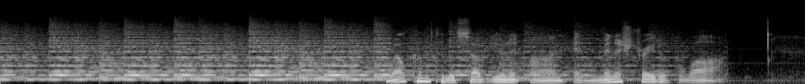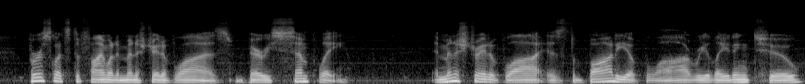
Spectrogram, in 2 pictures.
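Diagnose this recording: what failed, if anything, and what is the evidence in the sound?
Gain pumping runs through the whole recording, at the call-processing stage. The swing is around 5 dB. Loud and soft passages sit closer together than they should, and the sound feels squashed. The likely cause is input gain set far too high, with a fast limiter or compressor pulling it down on every peak.

A skip ahead occurs at 7.27 s. This is a network or jitter-buffer fault. Playback jumps forward with no gap and no fill. Something like 400 ms of audio never plays. The sound on either side of the jump is butted straight together. Later audio was already waiting, so the buffer dropped a stretch and moved on. That also cut the playout delay by roughly the same amount.

Jitter buffer speed-up follows from 7.37 s to 8.22 s, again at the buffer stage. The sound runs about 9% fast, at 109% speed. The pitch stays the same, but the passage sounds hurried. 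The buffer was holding more audio than its target. To shed the excess, the receiver cut many short pieces of one or a few pitch periods in a row. In total it removed around a tenth of a second.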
